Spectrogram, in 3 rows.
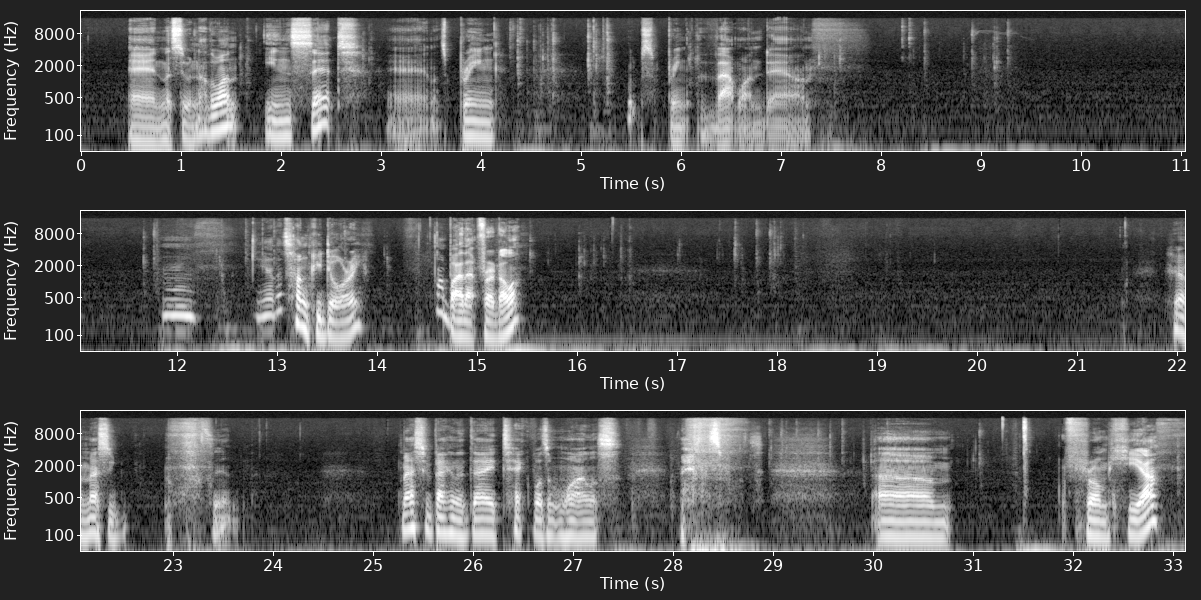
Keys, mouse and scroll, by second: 1.7 i, 5.3 ctrl+z, 6.2 g, 8.5 middle click, 9.2 Tab, 9.4-12.8 middle drag, 12.8-13.1 scroll up 2, 13.1-16.2 middle drag, 16.2 KP_3, 17.9-19.7 shift+middle drag, 19.7-20.8 scroll down 2, 29.1-29.7 shift+middle drag, 29.7 scroll up 1, 30.0 Tab, 30.2-32.2 middle drag, 32.2 KP_3.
